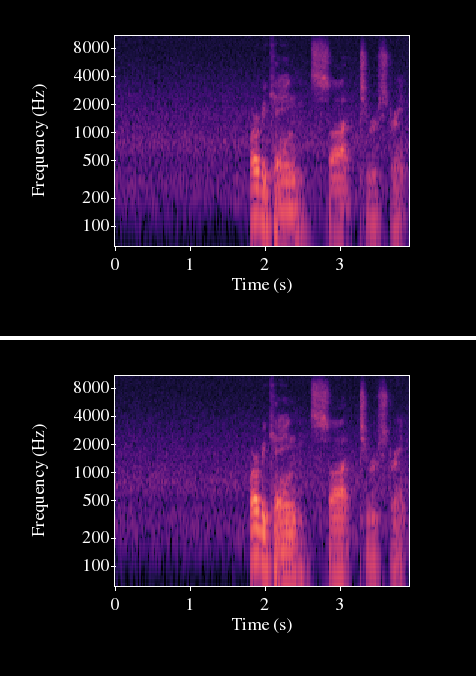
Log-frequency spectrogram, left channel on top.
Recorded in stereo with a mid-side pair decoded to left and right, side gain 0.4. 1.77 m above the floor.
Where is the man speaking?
40° right, 1.1 m.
